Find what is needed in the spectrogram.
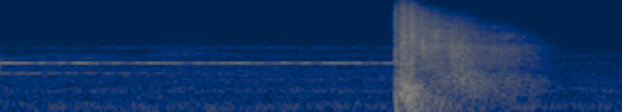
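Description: A steady high ringing tone from the score, then a single loud gunshot about four seconds in. The shot cuts the tone off and dies away over about a second and a half.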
